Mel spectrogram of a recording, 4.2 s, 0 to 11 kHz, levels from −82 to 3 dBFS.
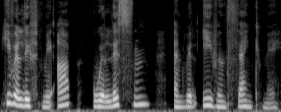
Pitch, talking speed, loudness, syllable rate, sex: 185 Hz, 170 wpm, -19 LUFS, 4.1 syllables/s, female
